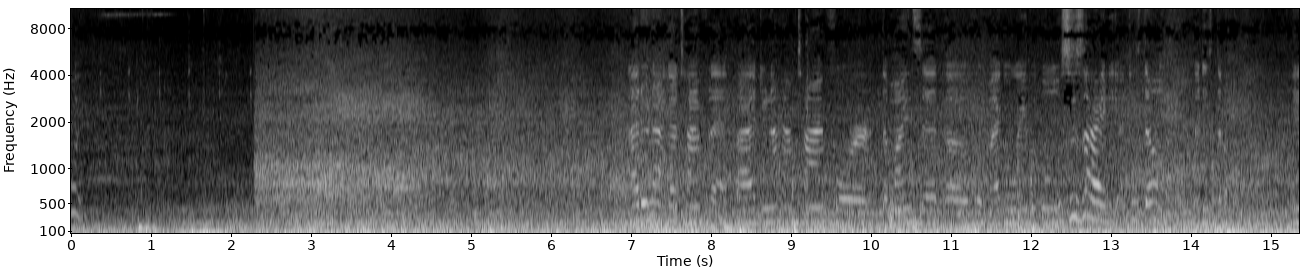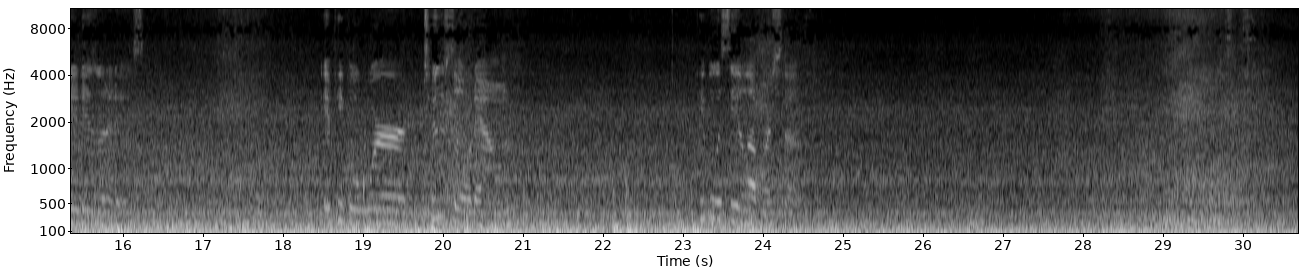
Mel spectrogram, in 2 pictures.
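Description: Road and engine noise inside a moving car's cabin: a steady low rumble, with a hiss that jumps up about two seconds in and holds.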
